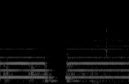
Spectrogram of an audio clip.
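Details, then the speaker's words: Nintendo Switch Splatoon 2 Pro Controller bought used, HD rumble test: buzzing hum cuts out and returns in separate pulses instead of the continuous rumble of genuine controllers, suggesting a fake without genuine HD rumble; suspected, not confirmed. "you can immediately hear the difference. There's a pause in between each rumble, which is not on the original Pro controllers."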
